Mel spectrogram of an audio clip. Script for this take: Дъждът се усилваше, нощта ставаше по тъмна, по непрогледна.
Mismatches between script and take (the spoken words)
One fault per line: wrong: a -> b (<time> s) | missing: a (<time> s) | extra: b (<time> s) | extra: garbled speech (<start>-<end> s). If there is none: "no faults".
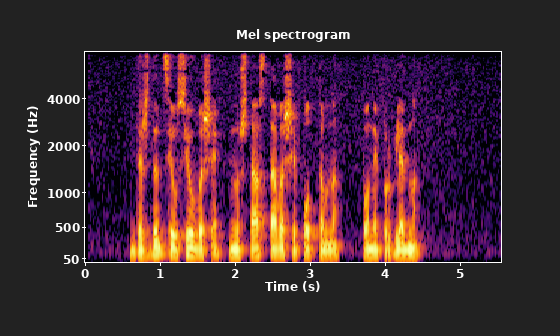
no faults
